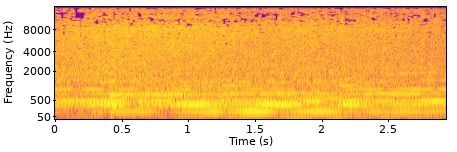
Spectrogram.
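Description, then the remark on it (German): Gentle, continuous splashing of springs blends with a soft hiss of wind rushing through trees, steady and unbroken, while a low sustained musical drone hums underneath throughout. “Du hörst die sanfte Melodie des Windes, der durch die Bäume rauscht, und das leise Plätschern der Quellen.”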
